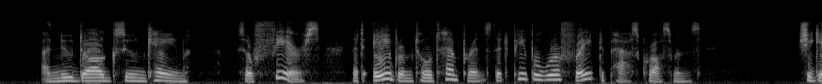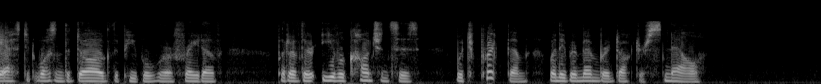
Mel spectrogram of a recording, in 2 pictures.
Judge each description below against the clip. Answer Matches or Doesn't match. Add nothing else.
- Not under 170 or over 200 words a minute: Doesn't match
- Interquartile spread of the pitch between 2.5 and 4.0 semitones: Matches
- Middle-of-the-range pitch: Matches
